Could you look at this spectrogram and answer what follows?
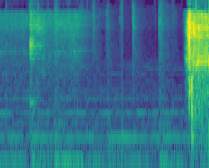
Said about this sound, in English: Right. And then I'm gonna roll my special dice again just because.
